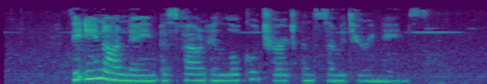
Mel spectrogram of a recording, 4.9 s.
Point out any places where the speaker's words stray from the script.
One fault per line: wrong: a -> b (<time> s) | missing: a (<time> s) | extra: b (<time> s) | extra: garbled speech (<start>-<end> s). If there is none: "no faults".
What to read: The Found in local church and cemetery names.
extra: Enon name is (0.8 s)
